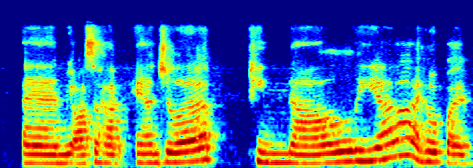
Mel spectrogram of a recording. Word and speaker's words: Pinaglia: we also have angela pinalia i hope i've said it correctly pretty close the g is silent thank you italian right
